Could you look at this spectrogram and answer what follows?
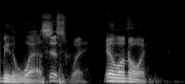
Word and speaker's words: Illinois: Illinois. How do you say it? Illinois. Illinois. Illinois. The S is silent.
